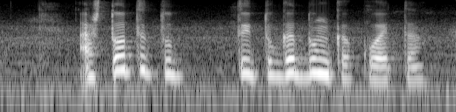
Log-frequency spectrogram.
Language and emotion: Russian, neutral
